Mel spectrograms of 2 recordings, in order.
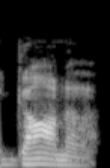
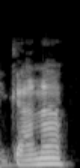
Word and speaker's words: Ghana: they do not say Ghana. They do not like put emphasis on either of the vowels that in in the name.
